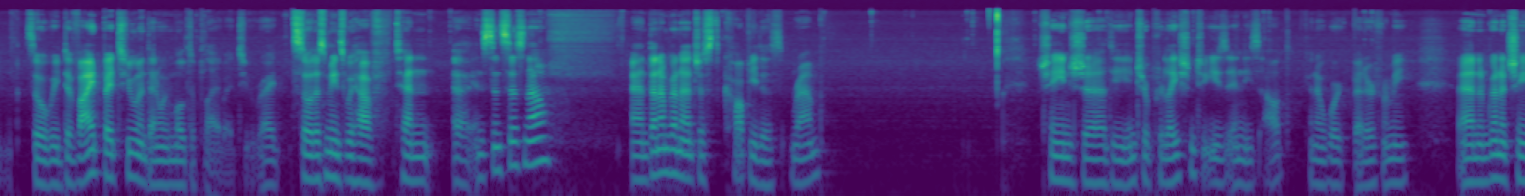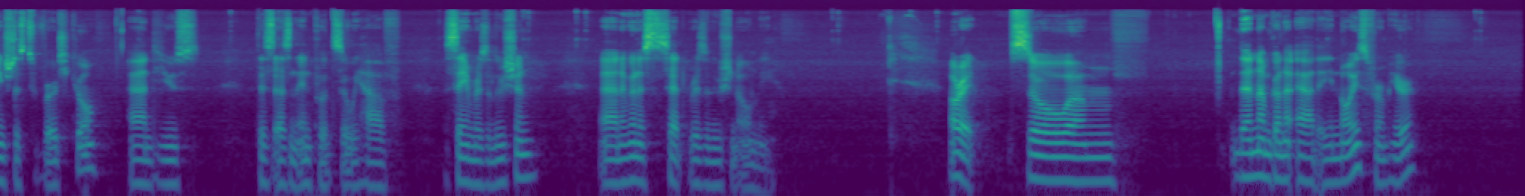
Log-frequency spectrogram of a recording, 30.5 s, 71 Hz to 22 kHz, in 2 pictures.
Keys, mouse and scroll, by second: 1.8 scroll down 2, 2.1 middle click, 4.1 click, 4.4 click, 5.0 middle click, 5.3 click, 6.0 click, 7.3 click, 7.6-8.3 typing, 8.3 ctrl+click, 9.8 click, 10.2 right click, 11.1 click, 11.9 click, 12.5 middle click, 12.7 click, 13.7 click, 15.5 click, 16.7-18.0 drag, 18.1 click, 20.6 click, 21.1 click, 21.7 click, 23.7 click, 24.5 click, 25.2 click, 25.6-27.1 middle drag, 26.8-27.6 typing, 28.5 right click, 28.8-30.0 typing, 30.1 click.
